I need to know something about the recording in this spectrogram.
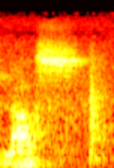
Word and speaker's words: Law: On prononce Lass, en fait ça s'écrit Lau.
